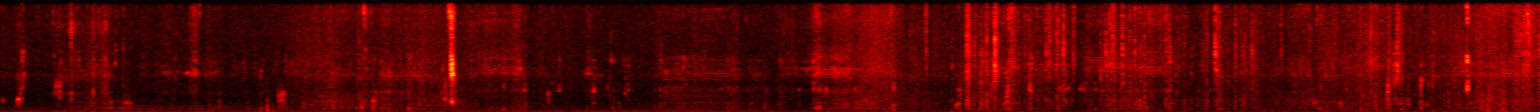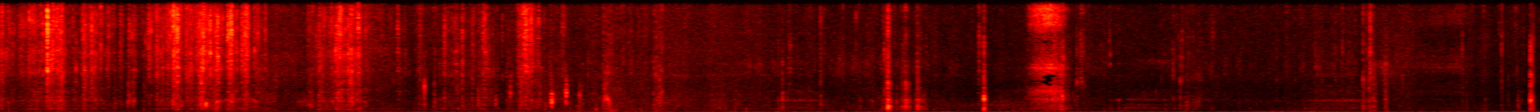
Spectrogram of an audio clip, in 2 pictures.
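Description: Close-miked chewing and biting of turkey bacon and eggs, wet mouth sounds with irregular crunches, and a few sharp clicks over a steady low rumble.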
